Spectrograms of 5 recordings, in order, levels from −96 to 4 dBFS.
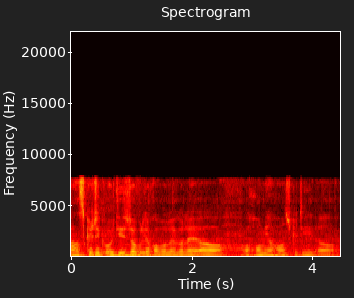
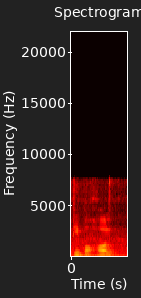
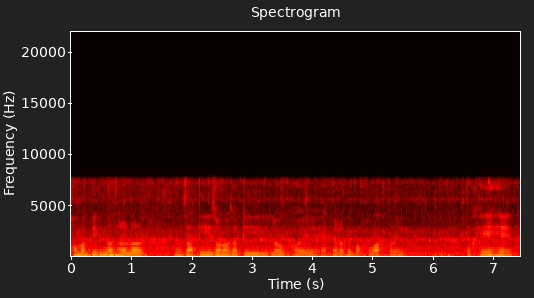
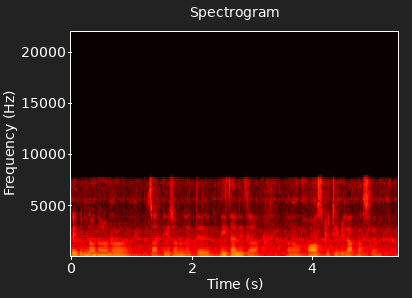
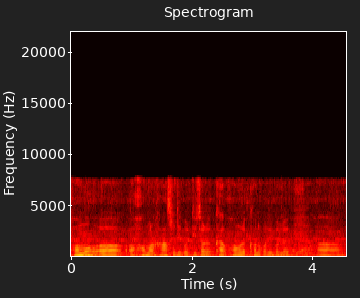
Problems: constant background noise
